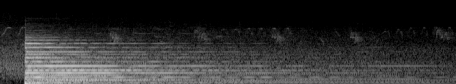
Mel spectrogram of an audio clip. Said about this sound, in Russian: И еще все время колокола звонят, добавляют антуражу. В монастыре вот несколько раз звонили, пока мы там были. Мы решили, что, наверное, они они время отбивают.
